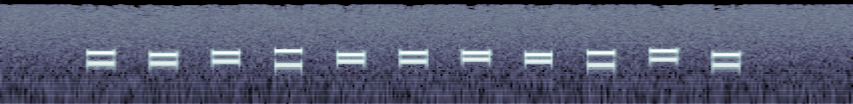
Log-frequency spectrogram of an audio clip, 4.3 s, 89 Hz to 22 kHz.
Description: DTMF, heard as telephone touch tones, dialled by machine, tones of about 140 ms. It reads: 548378072#1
